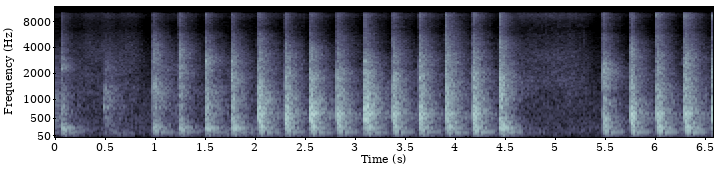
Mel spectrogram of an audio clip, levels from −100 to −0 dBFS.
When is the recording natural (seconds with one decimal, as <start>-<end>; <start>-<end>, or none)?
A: 0.0-6.6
